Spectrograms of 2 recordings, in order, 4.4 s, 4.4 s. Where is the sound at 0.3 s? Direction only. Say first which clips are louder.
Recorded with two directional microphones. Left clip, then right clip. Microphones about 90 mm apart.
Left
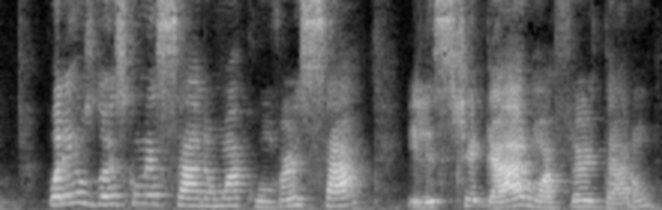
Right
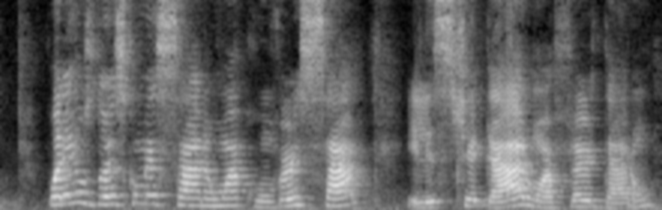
Right 4 dB; 25° right (ahead or behind).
